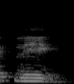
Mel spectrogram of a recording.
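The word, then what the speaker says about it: pledge: Play days मतलब यहां पर जो डी है यह यहां पर साइलेंट है। इसको क्या कहेंगे? प्लेग।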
